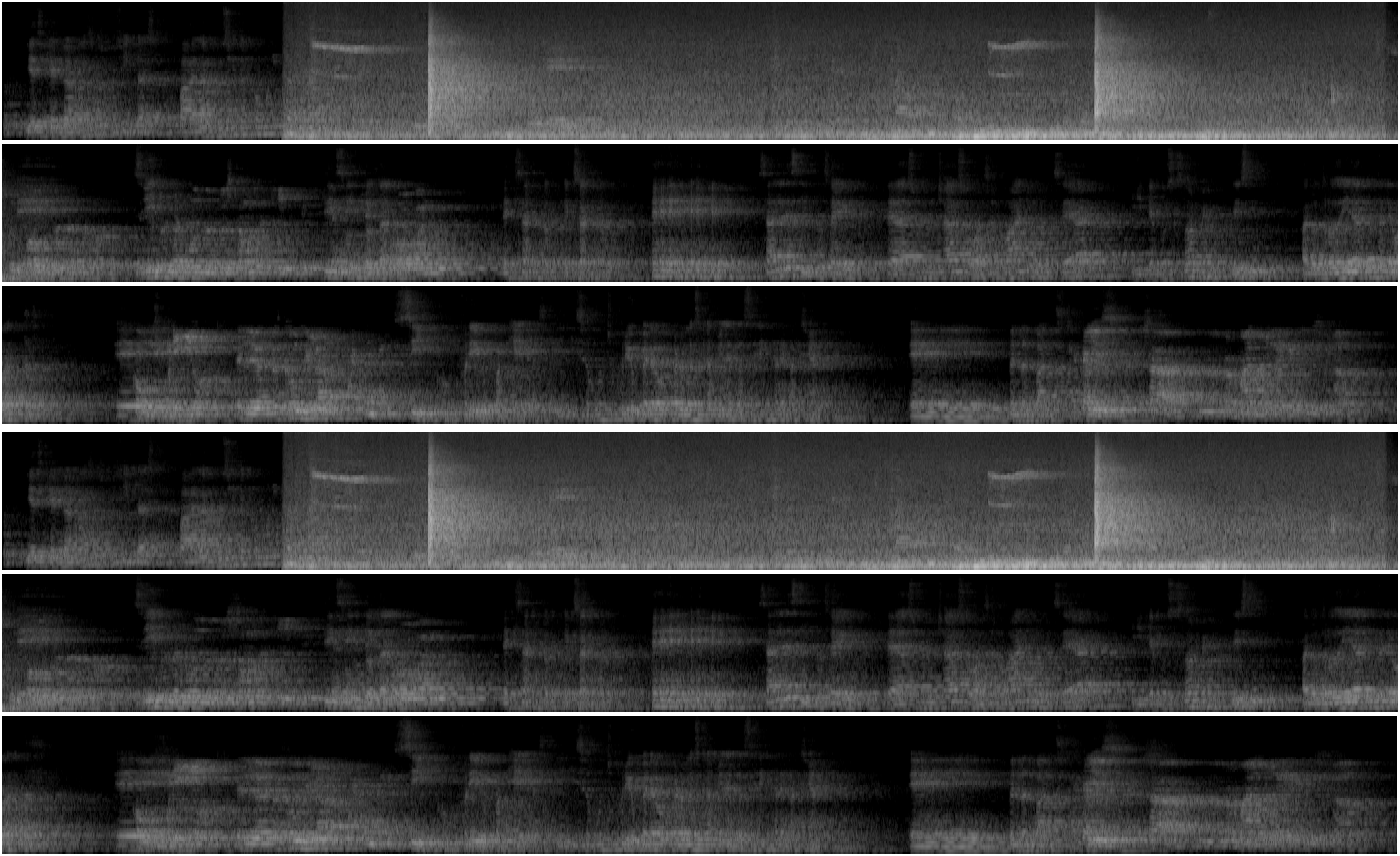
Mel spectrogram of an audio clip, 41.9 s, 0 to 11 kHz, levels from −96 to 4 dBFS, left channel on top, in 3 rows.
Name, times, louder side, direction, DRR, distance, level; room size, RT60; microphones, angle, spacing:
voice 1, 0.2-4.5 5.4-5.8 6.0-8.5 8.8-9.8 10.6-13.2 14.1-14.6 15.3-15.6 17.2-18.0 19.0-20.1 20.4-21.2 21.5-24.9 25.2-26.6 27.0-28.3 29.0-29.7 31.9-36.1 37.0-39.1, equal, 5° left, -5 dB, 2.5 m, -54 dB
sound 1, 2.8-13.8, right 1 dB, 10° right, 0.6 m, -38 dB
voice 2, 5.2-5.7 13.8-18.3 29.2-31.8 38.6-41.4, left 1 dB, 50° left, -5 dB, 3.6 m, -52 dB
21.0 x 8.1 x 5.3 m, 2.4 s
head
